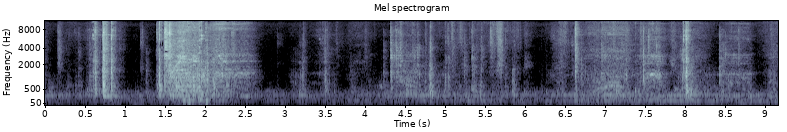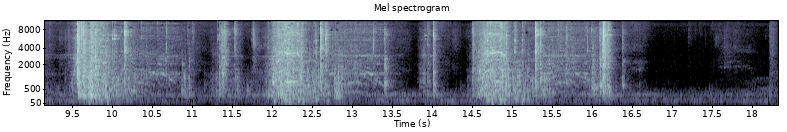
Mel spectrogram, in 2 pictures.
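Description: Recoil pull-starter of a Webb lawnmower's 132cc DVO130 petrol engine pulled about four times, each pull a rasp of about a second as the engine turns over, without the engine catching and running on choke. The owner suspects the choke lever is not moving far enough.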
